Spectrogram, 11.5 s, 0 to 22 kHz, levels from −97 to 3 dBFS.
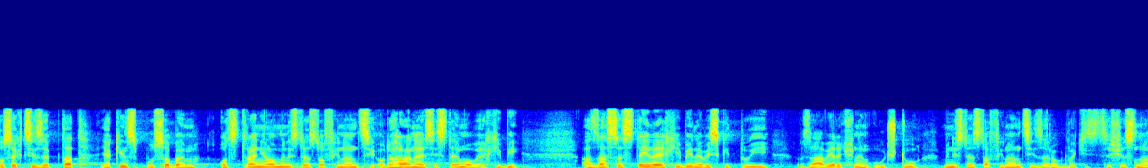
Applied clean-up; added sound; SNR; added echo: none; none; none; none.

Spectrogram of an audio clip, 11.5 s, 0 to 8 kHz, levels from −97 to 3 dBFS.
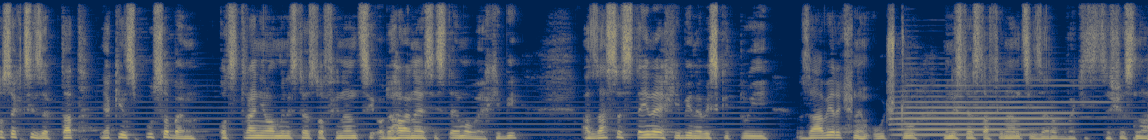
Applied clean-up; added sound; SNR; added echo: classical method log-MMSE.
